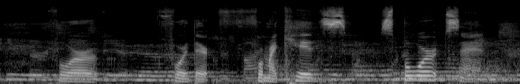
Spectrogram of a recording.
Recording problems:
background chatter; loud; throughout; 2 voices, 8 dB below the speech

